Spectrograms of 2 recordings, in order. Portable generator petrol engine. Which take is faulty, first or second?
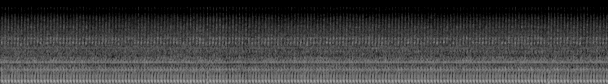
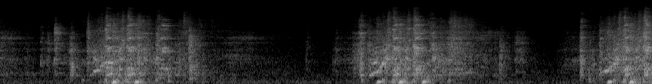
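second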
